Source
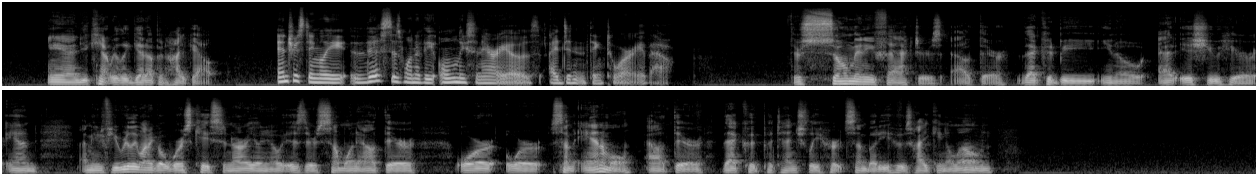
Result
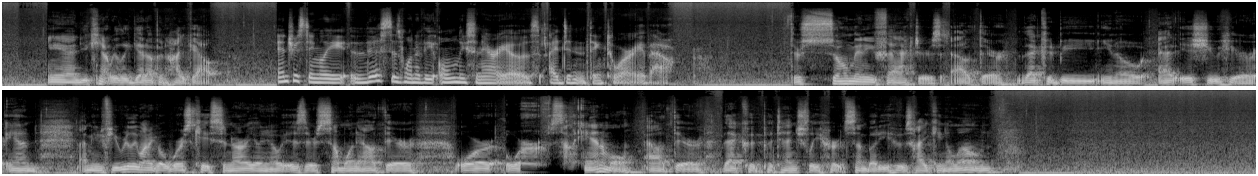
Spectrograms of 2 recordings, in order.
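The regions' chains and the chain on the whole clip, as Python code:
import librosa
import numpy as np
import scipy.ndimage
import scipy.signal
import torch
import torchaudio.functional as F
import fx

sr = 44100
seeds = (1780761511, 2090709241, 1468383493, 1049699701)

y = fx.chain(x, sr, fx.highpass(hz=980.0, slope=24),
    fx.peak_eq(hz=2200.0, db=-8.5, octaves=1.9),
    fx.band_squash(depth_pct=40), at=(17.72, 18.37))
y = fx.hum_notches(y, sr, base_hz=50, count=2)
y = fx.env_flatten(y, sr, amount_pct=70)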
